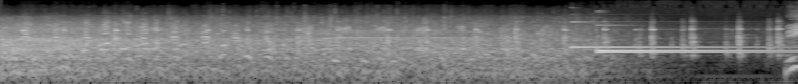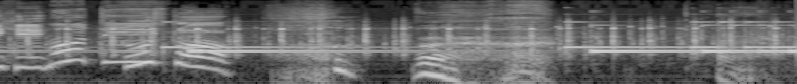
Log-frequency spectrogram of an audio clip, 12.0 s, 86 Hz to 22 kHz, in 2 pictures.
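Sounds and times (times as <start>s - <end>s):
laughter: 0.0s - 4.3s
electric doorbell ringing: 4.3s - 9.1s, 10.2s - 11.9s
speech: 5.9s - 7.8s, 8.5s - 9.6s.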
